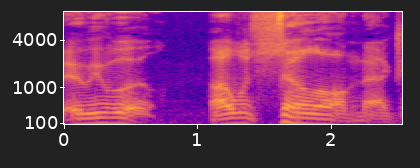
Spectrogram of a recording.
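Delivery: plain reading voice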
